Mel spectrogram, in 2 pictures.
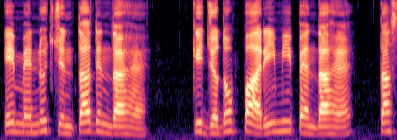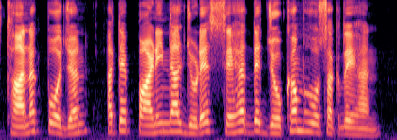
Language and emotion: Punjabi, fearful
